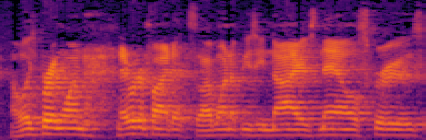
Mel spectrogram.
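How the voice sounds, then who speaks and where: Noticeable background noise and audible room echo surround the recording. A man speaks at a medium pitch and a fairly quick pace. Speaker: DIY carpenter. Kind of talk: tutorial. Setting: indoors, upstairs room of house.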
